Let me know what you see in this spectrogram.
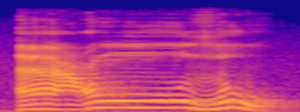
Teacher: Ainnya di tengah ditekan karena makhrajnya adalah tengah tenggorokan. Jikalau kita tidak menekan, maka tidak akan sampai ke makhraj tenggorokannya.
